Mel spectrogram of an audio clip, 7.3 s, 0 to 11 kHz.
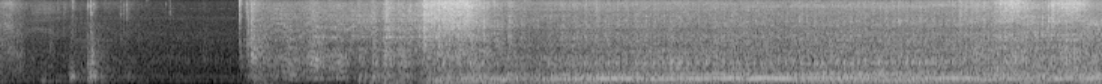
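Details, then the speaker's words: Twin-turbo LS V8 Firebird on Speeduino engine management, hot restart: cranks and catches, then idles loud and lumpy with an uneven beat settling slowly; after-start enrichment not yet tuned, cold start tune also unfinished. "I got a dial in the after starting Richmond wall it's hot again it's all kinds of tune-up stuff I need to do"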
